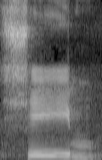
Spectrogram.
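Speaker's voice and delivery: शेम drawn out slowly with a long "e"; pronunciation demo. Shown as a demonstration. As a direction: stretch शेम into one long syllable. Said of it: "इसको pronounce करना है".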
